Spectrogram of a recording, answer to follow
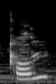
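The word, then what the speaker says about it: Gqom: It's spelled G-Q-O-M. Qom. G-O-M. G-Q-O-M. G-Q-O-M. So the Q in the African languages is pronounced like a K? So we call that music Qom. Qom.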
